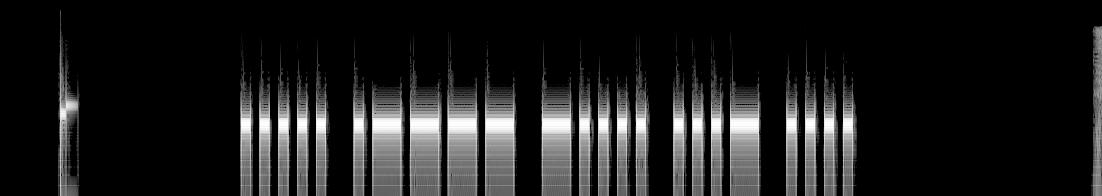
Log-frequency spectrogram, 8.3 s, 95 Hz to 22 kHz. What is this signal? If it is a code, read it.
Morse code, heard as a keyed tone, about 17 wpm, 700 Hz. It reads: 516VH
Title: Five Challenging Letter-Number Combinations 17wpm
